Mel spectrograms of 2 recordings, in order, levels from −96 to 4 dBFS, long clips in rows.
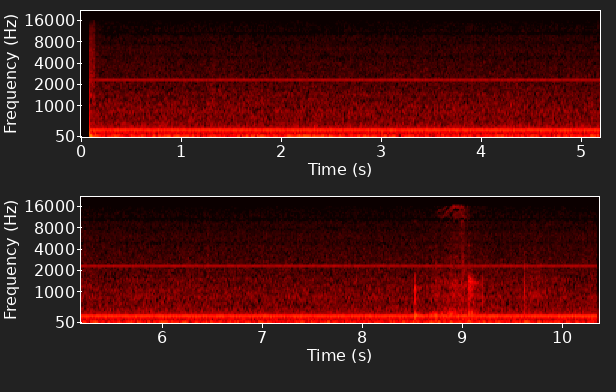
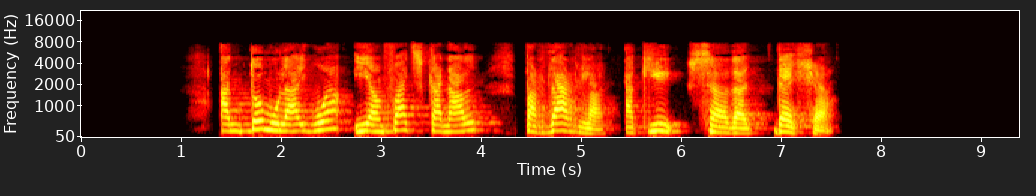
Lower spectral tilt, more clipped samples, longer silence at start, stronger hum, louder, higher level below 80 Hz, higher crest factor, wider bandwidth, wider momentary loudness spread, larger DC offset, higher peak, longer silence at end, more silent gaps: about the same, -5.5 dB/octave vs -5 dB/octave; neither; second, 0.1 s vs 1.4 s; neither; second, -55 LUFS vs -18 LUFS; first, -56 dBFS vs -62 dBFS; about the same, 18 dB vs 18 dB; first, 16 kHz vs 8 kHz; second, 2 LU vs 7 LU; neither; second, -36 dBFS vs -2 dBFS; second, 0 s vs 1.9 s; second, none vs 4.37-4.43 s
